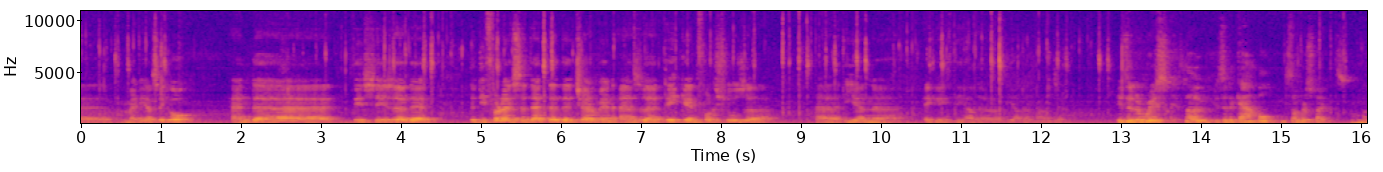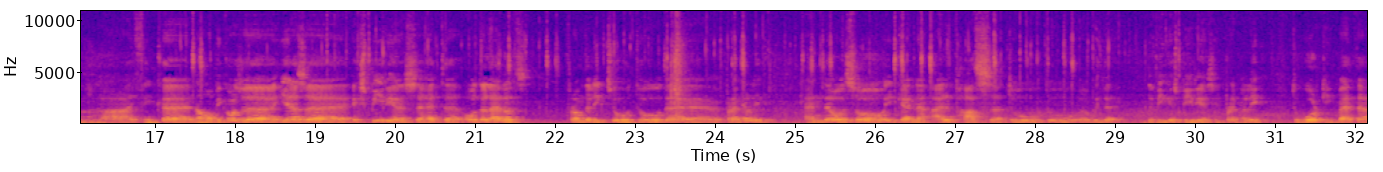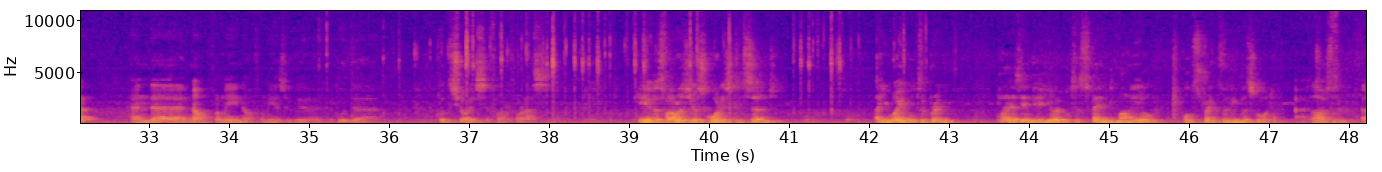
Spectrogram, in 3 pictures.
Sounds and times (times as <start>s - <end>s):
Typing: 0.0s - 1.3s, 2.9s - 6.2s, 7.2s - 13.1s, 17.2s - 18.0s, 18.7s - 30.0s, 35.0s - 42.0s.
